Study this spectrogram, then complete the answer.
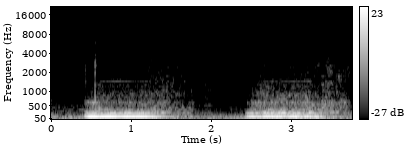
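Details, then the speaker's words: Electrolux washing machine (labelled 21 kg) after fixing the noise from a part at the motor pulley: two smooth low hums of the agitator stroking back and forth, no knocking or squeal, normal wash agitation. "Ya no suena. Suena ya el [Música] motor. Ya suena lo normal que tiene que sonar."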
